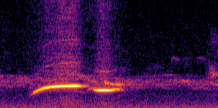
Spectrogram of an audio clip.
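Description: At night in the heather, a man gives a signal whistle: two short, clear, piercing notes, the first sliding upward and held, the second slightly lower, set against quiet darkness.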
